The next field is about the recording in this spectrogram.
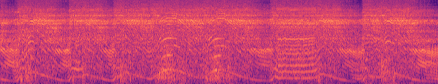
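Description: High-pitched nitro engine buzzing up and down cleanly with each throttle blip, picking up crisply without bogging; engine running healthy.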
